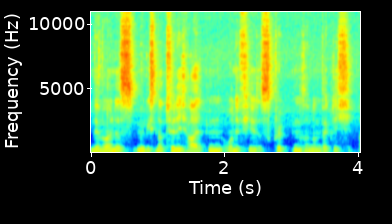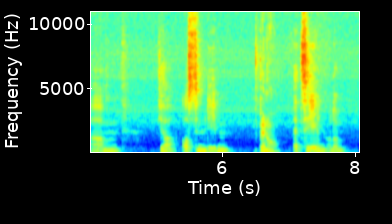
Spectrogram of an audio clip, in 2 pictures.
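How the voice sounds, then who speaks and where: Fairly slow, somewhat breathy speech with fairly even intonation. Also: man, fairly low pitch for a man. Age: 50s. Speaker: podcast co-host, amateur trail runner. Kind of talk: casual chat.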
